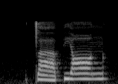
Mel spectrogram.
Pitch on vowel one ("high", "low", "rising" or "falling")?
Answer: low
